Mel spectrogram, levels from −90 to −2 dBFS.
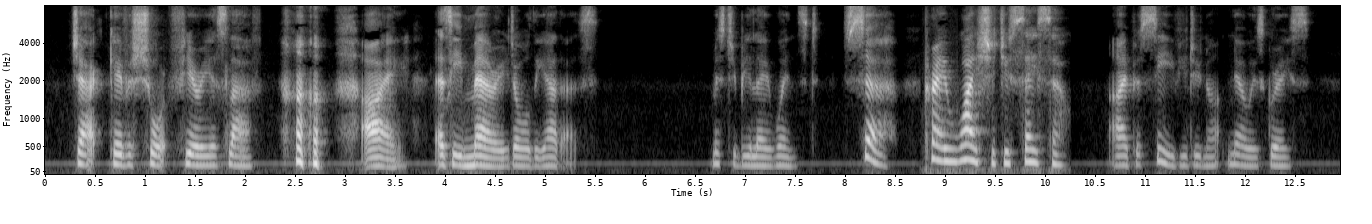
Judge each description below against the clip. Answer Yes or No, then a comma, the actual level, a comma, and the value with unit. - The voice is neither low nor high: Yes, medium, 170 Hz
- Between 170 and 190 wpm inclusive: No, average, 145 wpm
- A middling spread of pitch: Yes, average, 3.3 semitones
